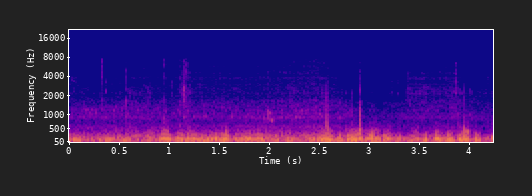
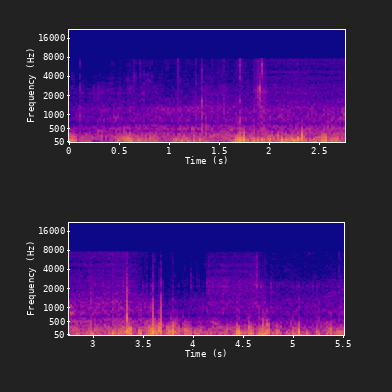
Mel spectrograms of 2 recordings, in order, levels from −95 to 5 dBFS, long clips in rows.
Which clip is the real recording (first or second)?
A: second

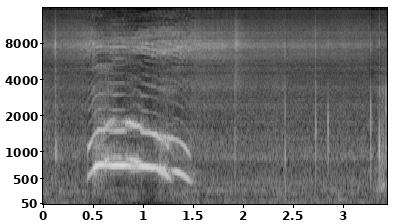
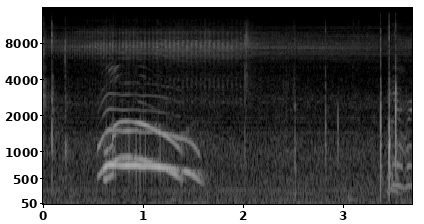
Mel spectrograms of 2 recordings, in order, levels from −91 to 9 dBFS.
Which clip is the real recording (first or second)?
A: second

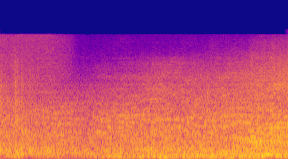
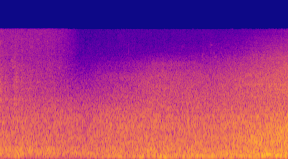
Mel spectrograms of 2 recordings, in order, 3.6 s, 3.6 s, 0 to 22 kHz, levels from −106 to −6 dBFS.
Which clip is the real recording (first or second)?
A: second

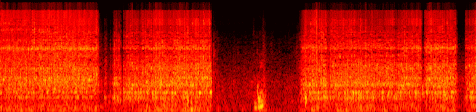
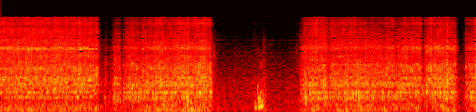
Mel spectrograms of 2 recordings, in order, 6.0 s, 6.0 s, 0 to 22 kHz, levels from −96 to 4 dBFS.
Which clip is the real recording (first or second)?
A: first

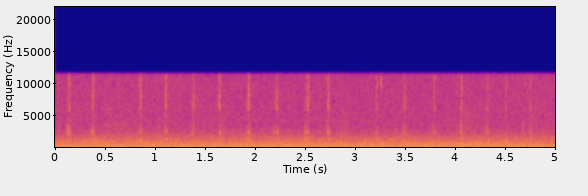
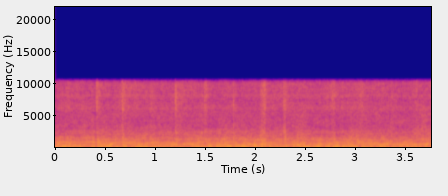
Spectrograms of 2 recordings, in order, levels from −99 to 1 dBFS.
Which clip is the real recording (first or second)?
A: first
